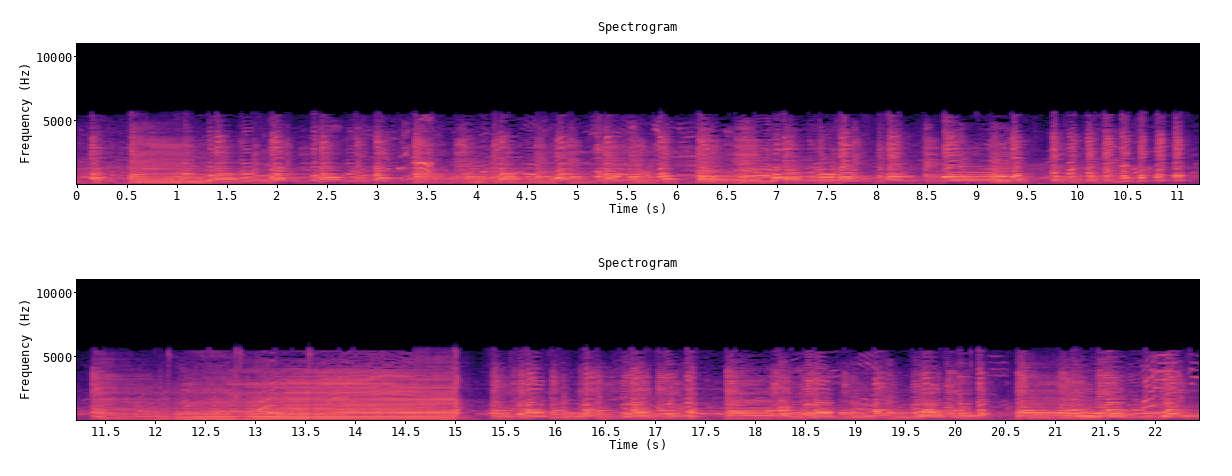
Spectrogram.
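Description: A saxophone quintet, baritone sax among them, playing a brisk jazz number. About eleven seconds in the band holds one long chord for roughly four seconds, then the quick notes resume.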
